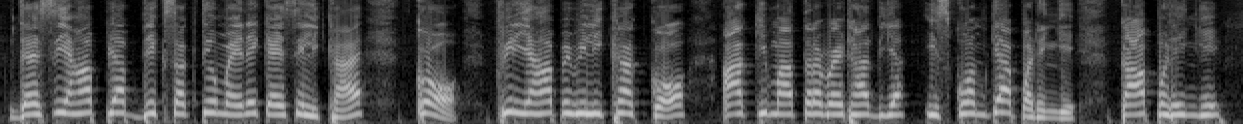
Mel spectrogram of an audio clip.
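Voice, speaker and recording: A man's voice: extremely high pitch, fairly quick, hardly any pauses, a little mellow, no echo. A man teaching beginners at a board, patiently repeating and counting aloud.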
